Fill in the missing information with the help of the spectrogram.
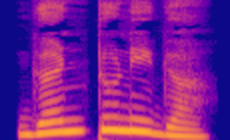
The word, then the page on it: ಕುಂಟಣಿಗ: kuṇṭaṇiga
